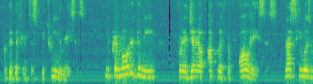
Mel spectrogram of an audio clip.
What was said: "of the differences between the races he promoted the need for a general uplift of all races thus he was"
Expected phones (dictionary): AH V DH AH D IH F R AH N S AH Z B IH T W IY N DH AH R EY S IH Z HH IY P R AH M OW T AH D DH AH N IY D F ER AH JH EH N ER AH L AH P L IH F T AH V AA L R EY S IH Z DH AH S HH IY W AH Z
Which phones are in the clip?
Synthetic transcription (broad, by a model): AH V DH AH D IH F R AH N S AH Z B IH T W IY N DH AH R EY S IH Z HH IY P R AH M OW T AH D DH AH N IY D F ER AH JH EH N ER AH L AH P L IH F T AH V AA L R EY S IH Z DH AH S HH IY W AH Z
